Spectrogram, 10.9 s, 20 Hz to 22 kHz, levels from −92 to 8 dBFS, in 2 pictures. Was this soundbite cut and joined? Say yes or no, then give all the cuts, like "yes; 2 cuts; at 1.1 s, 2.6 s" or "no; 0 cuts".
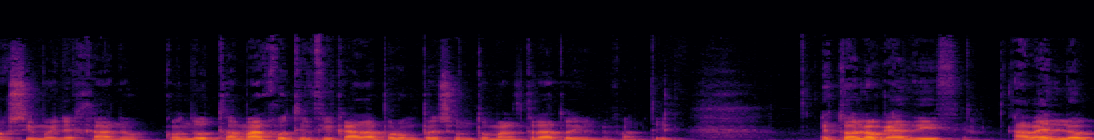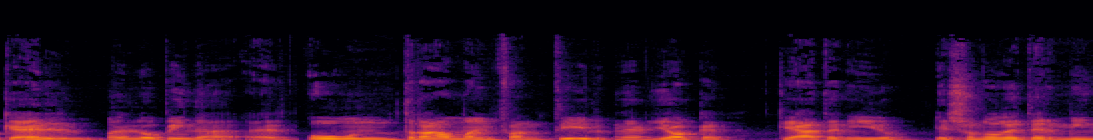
yes; 4 cuts; at 3.0 s, 6.0 s, 6.9 s, 8.5 s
